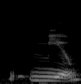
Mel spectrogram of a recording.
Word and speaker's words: mu: this little me this is the Greek letter mu that's how you say it okay variance is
